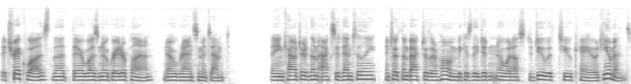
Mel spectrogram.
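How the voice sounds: A man speaks at a fairly quick pace in a clear, smooth, fairly bright tone with fairly even intonation. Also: medium pitch for a man.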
